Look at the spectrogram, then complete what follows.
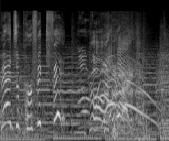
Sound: cheering

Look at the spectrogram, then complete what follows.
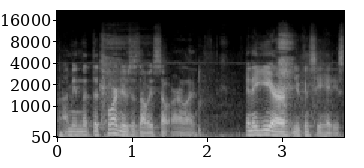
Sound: laughs

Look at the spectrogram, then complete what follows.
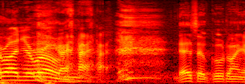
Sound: laughing

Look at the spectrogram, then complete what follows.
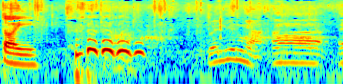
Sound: giggles

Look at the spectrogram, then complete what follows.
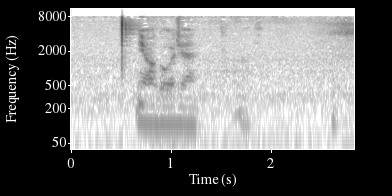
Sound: non-english speech

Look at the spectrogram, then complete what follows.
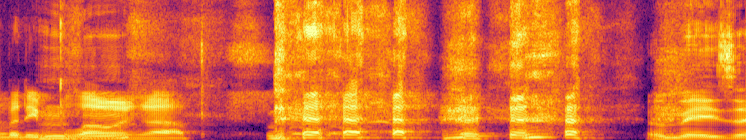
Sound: laughter

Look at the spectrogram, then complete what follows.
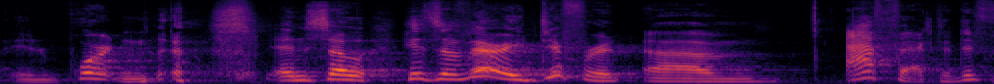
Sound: laugh

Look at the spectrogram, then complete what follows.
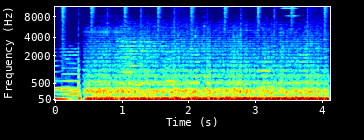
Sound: busy street noises

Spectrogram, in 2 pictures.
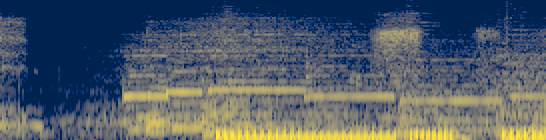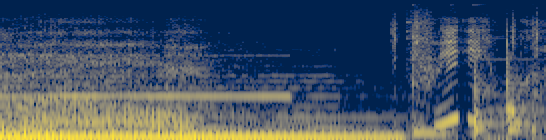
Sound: sniffing flowers as others sigh

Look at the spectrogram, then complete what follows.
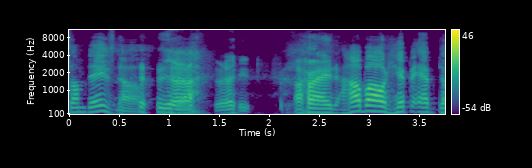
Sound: laughing

